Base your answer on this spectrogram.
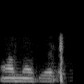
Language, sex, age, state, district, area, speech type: Tamil, male, 18-30, Tamil Nadu, Tirunelveli, rural, conversation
